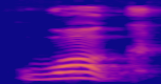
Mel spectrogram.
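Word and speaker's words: walk: for example वर्क वर्क हमें लिख के डब्ल्यू ए एल के वर्क बट हमें प्रोनाउंस के करचे वर्क हमें एल को प्रोनाउंस करचे की व्क व्क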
